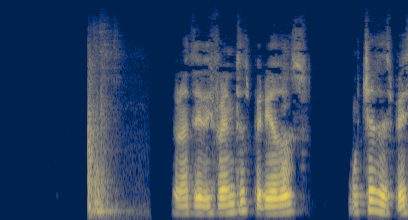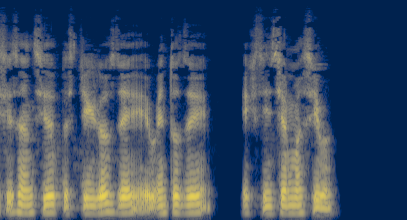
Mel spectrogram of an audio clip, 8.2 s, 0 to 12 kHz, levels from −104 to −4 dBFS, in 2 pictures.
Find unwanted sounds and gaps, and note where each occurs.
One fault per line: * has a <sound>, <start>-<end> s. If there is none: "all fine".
* has a thud, 0.9-1.5 s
